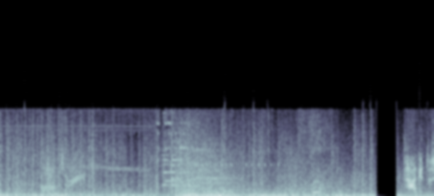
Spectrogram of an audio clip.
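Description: Bombs exploding on a target in the Mercenaries: Playground of Destruction video game, a loud sustained barrage of rumbling blasts and rapid crackling impacts, building to a heavier roar before a brief gap and a final burst.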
